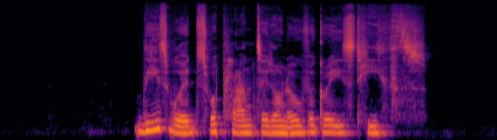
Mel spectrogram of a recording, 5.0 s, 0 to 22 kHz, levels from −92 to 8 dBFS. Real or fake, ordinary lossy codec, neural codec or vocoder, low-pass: real; none; none; 19.8 kHz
